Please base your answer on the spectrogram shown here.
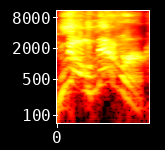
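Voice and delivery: high, loud hammed-up cry of refusal, laughing; mock Nick outburst. Friends mocking Nick's stubbornness, loud laughing yell. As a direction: belt out a cartoonish no as the hothead. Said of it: "And Nick would be like".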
